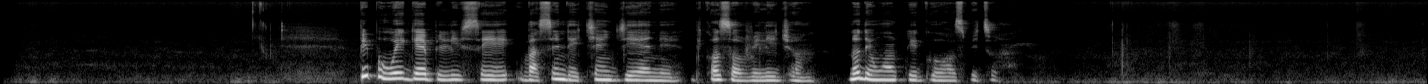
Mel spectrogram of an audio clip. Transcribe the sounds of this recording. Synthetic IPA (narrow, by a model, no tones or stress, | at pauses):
pipʊweɡɛt̚bilivsevasĩndet͡ʃẽnd͡ʒiɛnebikʰɔsɔvɹilid͡ʒiɔ̃n | nodewɔ̃ŋ̩kʷiɡohɔspitʰal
